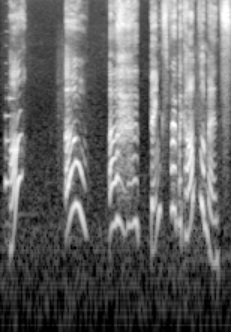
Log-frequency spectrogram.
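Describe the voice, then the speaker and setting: An actress playing a polite, inquisitive young woman in a video game, analytical and expressive. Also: extremely high pitch, normal speed, full character voice. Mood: surprised, pondering.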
